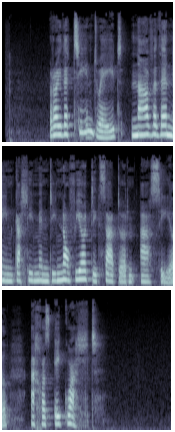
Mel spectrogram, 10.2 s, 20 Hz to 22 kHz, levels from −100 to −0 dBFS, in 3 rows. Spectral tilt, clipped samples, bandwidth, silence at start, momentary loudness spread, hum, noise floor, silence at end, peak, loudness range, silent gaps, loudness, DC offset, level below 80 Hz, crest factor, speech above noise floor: -5 dB/octave; under 0.1%; 16 kHz; 0.15 s; 10 LU; none; -65 dBFS; 1.45 s; -8 dBFS; 5 LU; none; -24 LUFS; under 0.1%; -60 dBFS; 16 dB; 42 dB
